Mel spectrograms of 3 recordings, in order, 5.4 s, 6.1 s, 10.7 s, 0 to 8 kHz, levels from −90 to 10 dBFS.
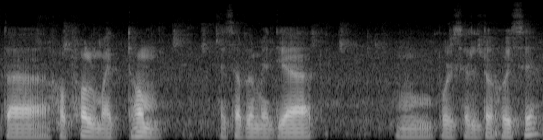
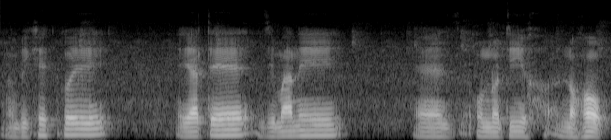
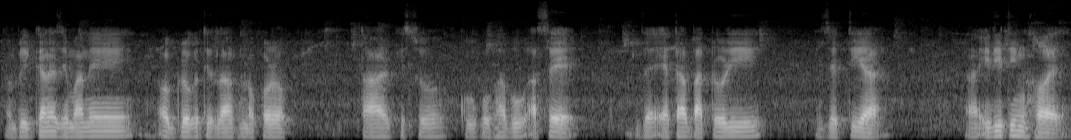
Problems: constant background noise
